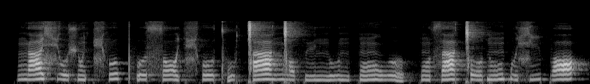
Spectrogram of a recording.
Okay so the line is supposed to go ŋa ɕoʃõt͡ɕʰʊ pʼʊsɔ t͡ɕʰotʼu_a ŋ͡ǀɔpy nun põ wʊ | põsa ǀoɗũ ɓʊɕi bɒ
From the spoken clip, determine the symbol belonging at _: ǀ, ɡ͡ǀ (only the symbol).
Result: ǀ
